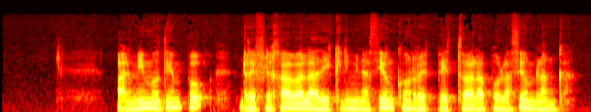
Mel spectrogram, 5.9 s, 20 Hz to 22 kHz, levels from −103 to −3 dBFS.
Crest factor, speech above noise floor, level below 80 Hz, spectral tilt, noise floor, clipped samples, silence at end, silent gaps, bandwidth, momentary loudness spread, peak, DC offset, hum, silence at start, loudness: 16 dB; 55 dB; -50 dBFS; -9 dB/octave; -71 dBFS; under 0.1%; 0.2 s; none; 6.6 kHz; 9 LU; -2 dBFS; under 0.1%; none; 1.2 s; -18 LUFS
